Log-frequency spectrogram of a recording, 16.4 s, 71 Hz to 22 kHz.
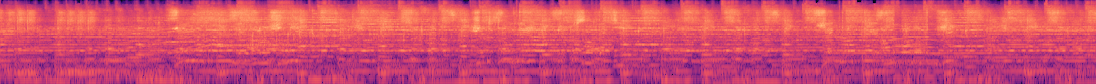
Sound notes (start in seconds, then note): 4.0 applause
